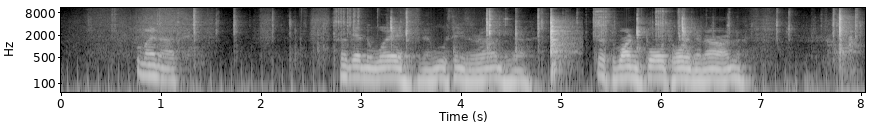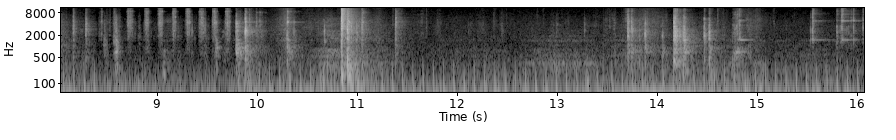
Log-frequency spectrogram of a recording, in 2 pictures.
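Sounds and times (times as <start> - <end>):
ratchet wrench clicking: 8.4 - 10.0.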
